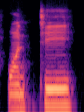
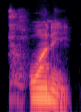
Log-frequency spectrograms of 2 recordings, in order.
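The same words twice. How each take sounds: First: The T after the N is pronounced. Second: The T after the N is dropped.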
